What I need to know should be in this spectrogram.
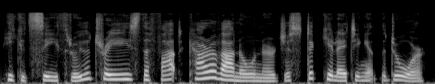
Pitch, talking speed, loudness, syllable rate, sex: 200 Hz, 195 wpm, -19 LUFS, 5.0 syllables/s, female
